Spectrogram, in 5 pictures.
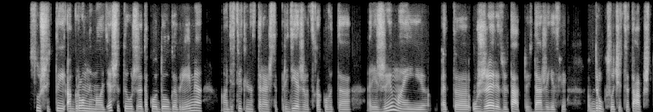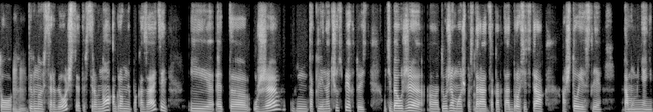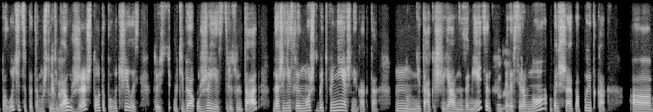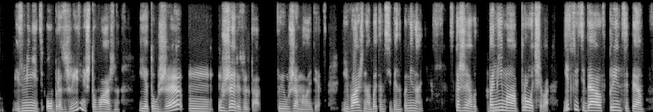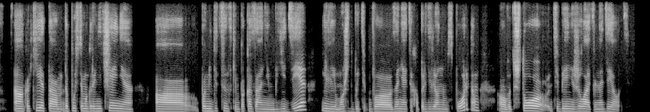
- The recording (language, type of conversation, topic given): Russian, advice, Как вы переживаете из-за своего веса и чего именно боитесь при мысли об изменениях в рационе?
- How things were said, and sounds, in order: none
